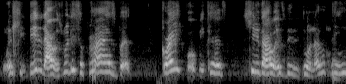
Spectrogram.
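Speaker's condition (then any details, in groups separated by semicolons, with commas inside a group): Cerebral palsy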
